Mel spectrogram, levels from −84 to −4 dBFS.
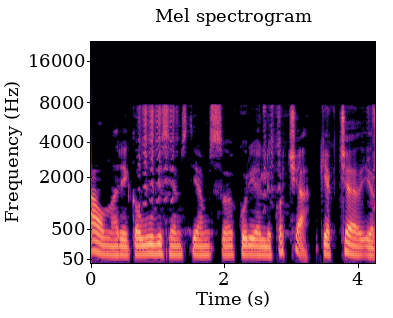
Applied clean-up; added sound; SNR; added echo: classical method Wiener filter.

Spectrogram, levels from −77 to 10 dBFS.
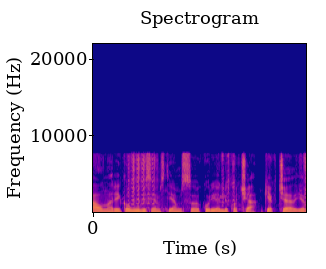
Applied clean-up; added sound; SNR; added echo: none; Livestock, farm animals, working animals; 18 dB; none.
